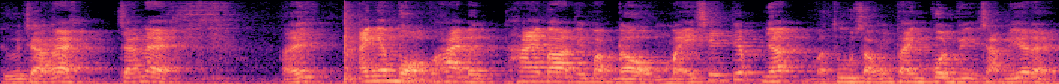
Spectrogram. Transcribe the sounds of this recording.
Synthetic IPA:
t̪ɨ˨˦t͡ɕaː˨˦nə˨˩jt͡ɕa̰˧˥nna˨˩j | ʔə˨˦jʔa˧jŋ̟ʔɛ˧mɓɔ˧˩kɔ˨˦haː˧jmə˨˩t̚haː˧jɓaː˧t̪ʰi˨˦ma˨˩t̚ɗə˨˩wma˨˦jsɛ̰˧˥t̪i˦˥əp̚ɲə̰˧˨nmaː˨˩t̪ʰu˧sa˨˦wʔə˧wŋ͡mt̪ʰa˧jŋ̟kwə˧nvḭ˧˨ənt͡ɕa̰ː˧˨mnḭ˧˥ənə˨˩j

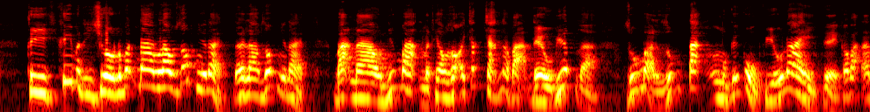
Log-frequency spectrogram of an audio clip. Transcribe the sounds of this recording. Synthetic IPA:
t̪ʰi˨˩xi˧maː˨˩t̪ʰḭ˧˨t͡ɕɨ˨˩əŋnɔ˨˦və̰˧˥nɗaː˧ŋlaː˧wzə˦˥wk͡p̚ɲɨ˧na˨˩jɗə˧laː˧wzə˦˥k͡p̚ɲɨ˧na˨˩j | ɓa̰ː˧˨nːaː˨˩wɲɨ̰˧˥ŋɓa̰ː˧˨nmaː˨˩t̪ʰɛ˧wzɔ̰˧˥jt͡ɕa˦˥k̚t͡ɕa˨˦nlaː˨˩ɓa̰ː˧˨nɗe˨˩wɓi˦˥ət̚laː˨˩ | zʊ̰˧˥ŋ͡mɓa̰ː˧˩nla˨˩zʊ̰˧˥ŋ͡mt̪a̰˧˨ŋm˨˩t̚kaː˨˦jku˧˩fi˨˦əwna˨˩jɗe˧˩kaː˨˦˥ɓa̰ː˧˨nʔ

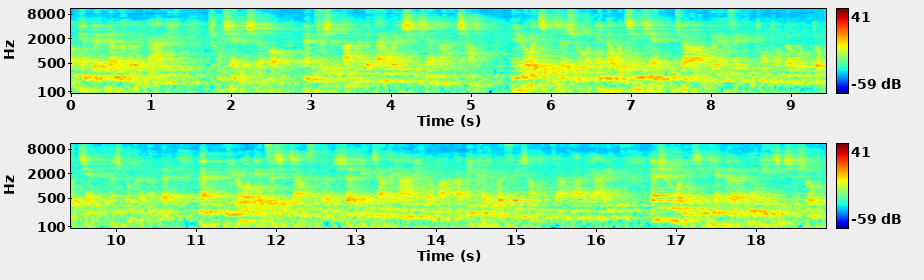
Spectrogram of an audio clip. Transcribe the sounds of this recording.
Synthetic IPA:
mjɛ˥˧nt̪we˥˧ɪɻə˥˩nxɤ˧˥˦ja˥li˥˩ | ʈ͡ʂʰu˥ɕjɛ˥˩nd̪ə˩ʂɻ̩̰˧˥xo˥˧ʊna˥˩i˨t͡ɕjo˥˧ʊʂɻ̩˥˩pa̰˨˩na˥˩ɡə˩t̪a˥nwe˥ɪʂɻ̩˧˥t͡ɕjɛ˥˩nla˧˥ʈ͡ʂʰɑ̰˨˩˦ŋ | ni˨˩ɻu˧˥ɡwɔ˨˩t͡ɕi˨˩ʈ͡ʂə˧˦ʂwɔ˥ʔe˥˩ɪna˥˩wɔ˨˩t͡ɕi˥nt̪ʰjɛ˥nt͡ɕo˥jɑ˥˧ʊɑ˥˩ŋk̪jo˥˧ʊɥɛ˥nfə˥ny˨˩t̪ʰʊ˥ŋt̪ʰʊ˧˥ŋt̪o˧˥t̪o˥ʊpu˧˥t͡ɕjɛ˥˩nkʰə˨˩nə˧˦ŋʂɻ̩˥˧˩pu˥˩kʰɤ˨˩nɤ̰˧˥˦ŋd̪ə˧ | na˥˩ni˨˩ɻu˧˥ɡwɔ˧˥ke˨˩ɪt͡sɹ̩˥˩t͡ɕi˨˩ʈ͡ʂɤ˥˧jɑ˥˩ŋd͡zɹ̩˩d̪ə˩ʂɤ˥˧t̪i˥˧ŋtʈ͡ʂɤ˥˧jɑ˥˩ŋd̪ə˩ja˥li˥˩d̪ə˩xwa̰˥˧˩na̰˥˧li˥˧kʰɤ˥˧t͡ɕjo˥˧ʊxwe˥˩ɪfe˥ɪʈ͡ʂʰɑ̰˧˥ŋxə˨˩ntjɑ˥˩t̪ʰa˥˩d̪ə˩ja˥li˥˩ | t̪a˥˧nʂɻ̩˥˩ɻu˧˥kwɔ˧˥ni˨˩t͡ɕi˥nt̪ʰjɛ˥nd̪ə˨mu˥˧t̪i˥˩t͡ɕʰi˨˩ʂɻ̩˥˩ʂwɔ˥

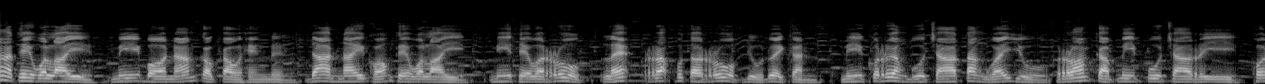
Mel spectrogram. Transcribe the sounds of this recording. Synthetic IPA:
aː˥˩t̪ʰeː˧wa˧la˧j | miː˧bɔː˨˩naː˦˥mka˨˩wka˨˩wɦɛ˨˩ŋnɯ˨˩ŋdaː˥˩nːa˧jkʰɔː˩˦ŋt̪ʰeː˧wa˧la˧j | miː˧t̪ʰeː˧wa˧ɾuː˥˩p̚lɛ˦˥ʔpʰɾa˦˥pʰu˦˥t̪ʰːa˧ɾuː˥˩p̚juː˨˩du˥˩əjka˧n | miː˧kɾɯ˥˩əŋbuː˧t͡ɕʰaː˧t̪a˥˩ŋwa˦˥jːuː˨˩pʰɾɔː˦˥mka˨˩p̚miː˧puː˧t͡ɕʰaː˧ɾiː˧kʰo˧

